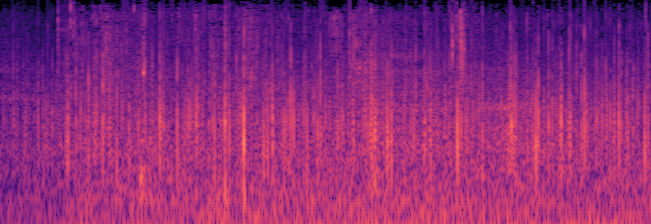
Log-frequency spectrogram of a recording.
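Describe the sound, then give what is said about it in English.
Steady rain pattering down at night in the Belle Isle Marsh, on the border of East Boston and Revere, a dense crackle of countless drops with sharper individual splats scattered throughout, over a low constant hum, with no voices. “the Belle Isle Marsh on the border of East Boston and Revere on a recent rainy night”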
